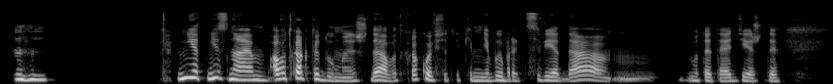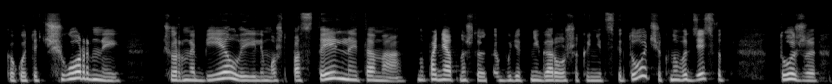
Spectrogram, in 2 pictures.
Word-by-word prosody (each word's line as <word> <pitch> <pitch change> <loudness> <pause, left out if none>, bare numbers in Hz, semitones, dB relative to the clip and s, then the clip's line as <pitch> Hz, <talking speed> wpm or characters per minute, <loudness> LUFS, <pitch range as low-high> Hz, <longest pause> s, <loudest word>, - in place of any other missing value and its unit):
Мгм. 220 -2 +5 1.3
Нет, 300 +2 +6
не 275 +4 +5
знаем. 210 -7 +3
А 230 - +7
вот 260 +1 +1
как 275 -2 +5
ты 245 - +2
думаешь, 175 -3 -5
да, 190 -2 +3
вот 170 +2 -10
какой 225 +1 -1
всё-таки 200 +2 -12
мне 175 -1 -3
выбрать 175 -2 -5
цвет, 185 -4 -3
да, 190 -1 0
м, 250 -3 -13 0.2
вот 185 -4 -10
этой 160 -1 -2
одежды? 160 0 -6 0.6
Какой-то 180 +1 -4
чёрный, 220 - +2 0.4
чёрно-белый 200 +3 +2
или, 180 0 -3
может, 180 -1 -6
пастельные 225 +5 +3
тона? 175 -6 -2
Ну, 205 - -6
понятно, 215 -3 +3
что 185 -1 -5
это 180 +1 -7
будет 190 0 -6
не 200 -1 -1
горошек 185 -1 -1
и - - -4
не 175 0 -4
цветочек, 230 - -3
но 210 -2 -1
вот 225 +2 0
здесь 250 +6 0
вот 215 -3 -9 0.5
тоже 195 -8 +2
195 Hz, 155 wpm, -22 LUFS, 180-230 Hz, 1.3 s, А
